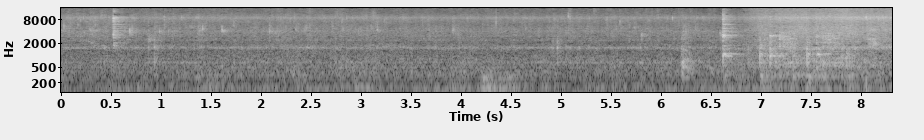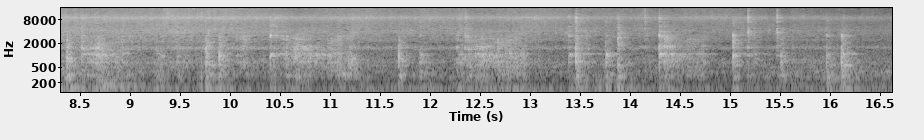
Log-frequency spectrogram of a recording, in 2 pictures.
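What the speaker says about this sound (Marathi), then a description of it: "आता कांदा चांगला लाल करून घेऊ" Onion fries and is stirred in a pan, a soft hiss at first giving way to a louder, steady sizzle with repeated scraping and clattering stirs through the second half, with no voices.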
